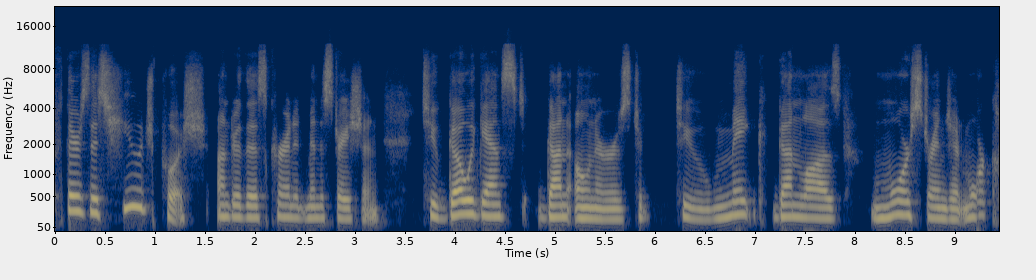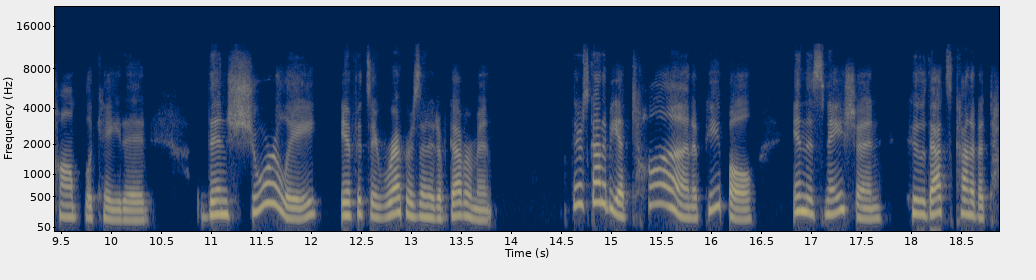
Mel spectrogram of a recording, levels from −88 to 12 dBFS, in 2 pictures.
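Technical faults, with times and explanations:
0.85–0.99 s, 1.05–1.11 s, 2.29–2.51 s, 7.43–7.53 s, 9.21–9.35 s, 13.17–13.23 s, 18.05–18.27 s: lost packets rebuilt from error correction. There's no gap, but for 40 to 120 ms at a time the speech turns rougher and grainier. The decoder is playing the low-bitrate backup copy carried in the next packet, not the real audio.
1.01–1.05 s and 9.17–9.23 s: short concealed packet losses. Here there was no backup, so the receiver extended the previous sound for 20 ms and then 40 ms before fading back into the real signal. You hear a quick smear or wobble right next to the rebuilt stretches.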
